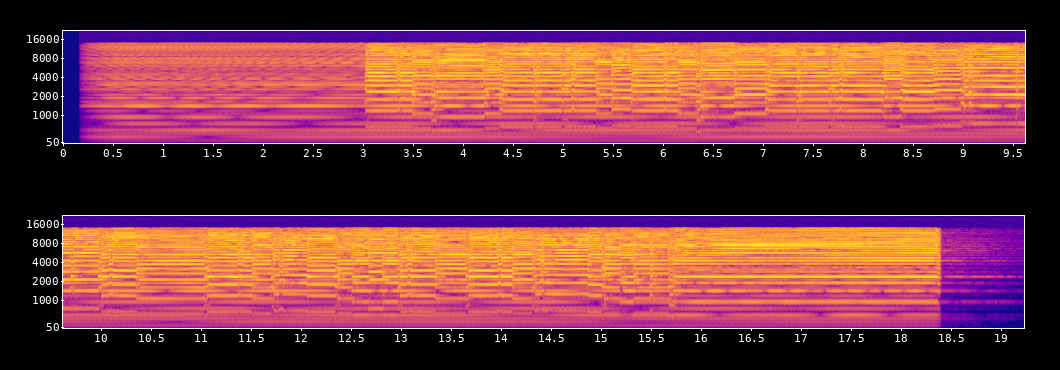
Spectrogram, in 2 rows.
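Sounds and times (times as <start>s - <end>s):
bagpipes: 0.2s - 18.6s.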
